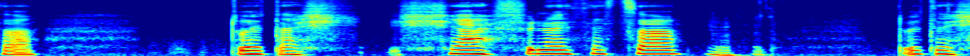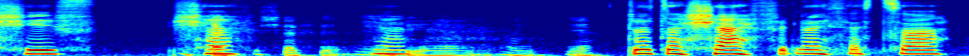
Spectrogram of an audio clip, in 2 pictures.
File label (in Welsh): "sieff", Welsh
